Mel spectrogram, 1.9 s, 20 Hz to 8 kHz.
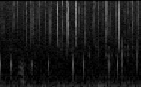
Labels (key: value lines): label: biophony, knock croak
recorder: SoundTrap 300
